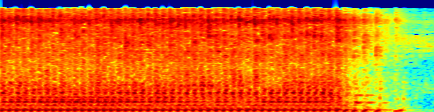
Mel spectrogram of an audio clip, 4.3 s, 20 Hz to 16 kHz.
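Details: Suzuki DR750 first start after 10 years not running (15 years out of owner's possession): big single thumping evenly at about three beats a second, steady healthy idle, then shut off and dies away; normal idle.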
